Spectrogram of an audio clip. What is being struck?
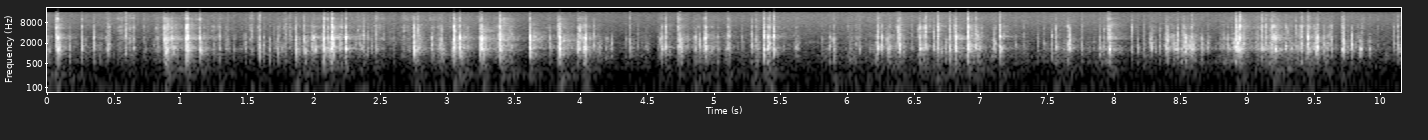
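Mechanical keyboard with plastic keycaps.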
